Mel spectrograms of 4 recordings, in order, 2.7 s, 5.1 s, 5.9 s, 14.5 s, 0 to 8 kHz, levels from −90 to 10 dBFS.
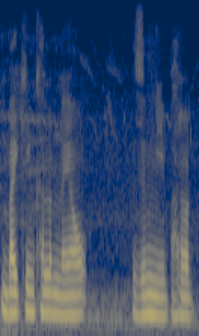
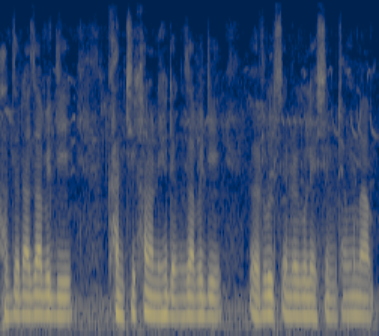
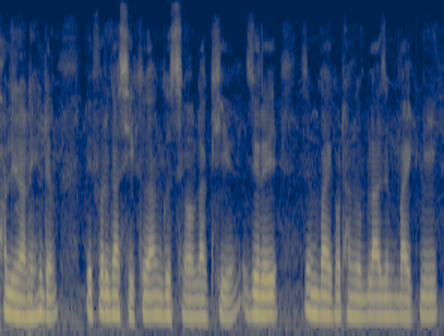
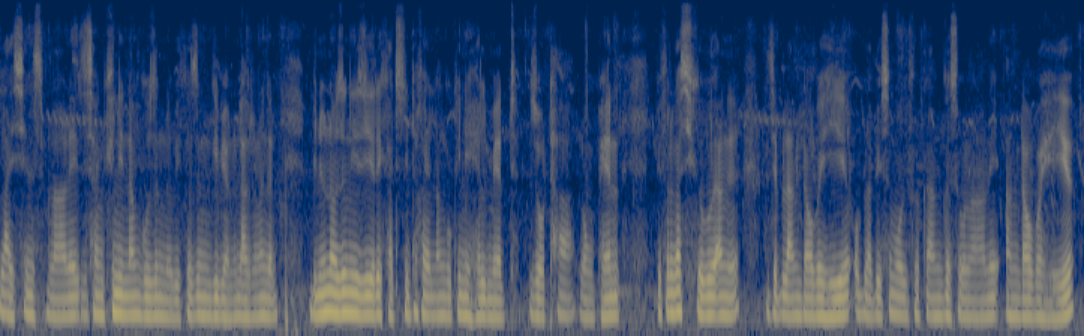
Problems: low volume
